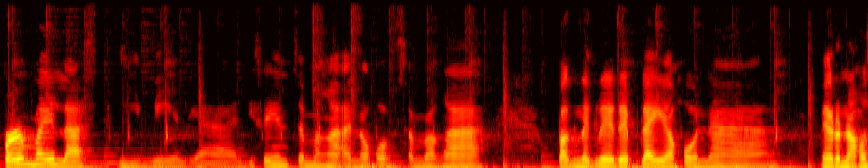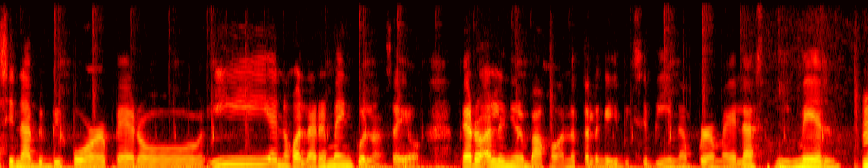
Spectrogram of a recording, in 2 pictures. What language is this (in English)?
Filipino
